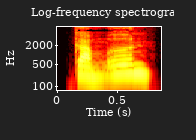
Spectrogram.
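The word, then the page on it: Cảm ơn: カムオン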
